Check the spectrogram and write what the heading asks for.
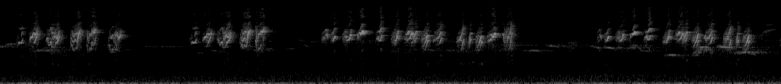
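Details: Four bursts of barn swallow song, each a rapid string of sharp chirps and buzzy notes lasting one to two seconds, separated by brief pauses; faint low hum behind.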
